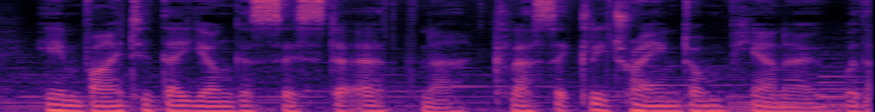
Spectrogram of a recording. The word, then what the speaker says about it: Enya: of Enya.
